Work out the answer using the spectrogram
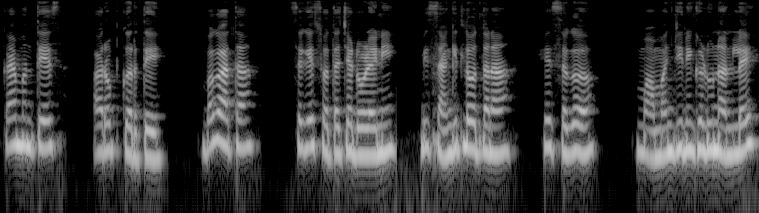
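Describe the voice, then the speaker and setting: A woman's voice: fairly high pitch, fairly even intonation, normal speed, close to an everyday voice. A woman doing a bossy, needling sister-in-law. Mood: triumphant.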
